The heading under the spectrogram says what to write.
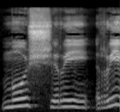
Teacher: ra baris bawah kena baca dengan nipis. Okey, tarqiq nama dia.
